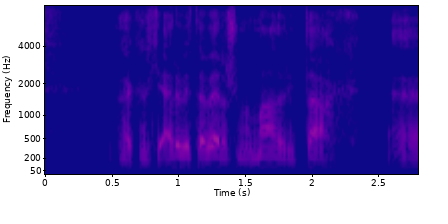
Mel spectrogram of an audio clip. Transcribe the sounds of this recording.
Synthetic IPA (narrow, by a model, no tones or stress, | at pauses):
θaðɛɾkʰanscɪʔɛ̰ɾvɪht̪aðvɛːɾaswɔːnamaːðʏɾit̪a̰ːx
